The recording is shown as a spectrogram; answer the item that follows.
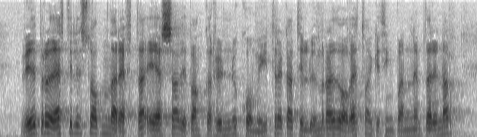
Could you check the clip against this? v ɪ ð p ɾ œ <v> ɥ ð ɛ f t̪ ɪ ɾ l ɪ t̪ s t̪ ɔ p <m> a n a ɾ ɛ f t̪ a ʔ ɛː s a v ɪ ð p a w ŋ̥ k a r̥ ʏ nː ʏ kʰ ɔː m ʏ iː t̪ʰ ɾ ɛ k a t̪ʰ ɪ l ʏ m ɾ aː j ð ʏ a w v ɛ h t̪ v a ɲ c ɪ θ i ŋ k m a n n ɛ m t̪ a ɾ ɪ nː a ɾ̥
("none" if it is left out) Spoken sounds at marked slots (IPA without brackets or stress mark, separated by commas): none, n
